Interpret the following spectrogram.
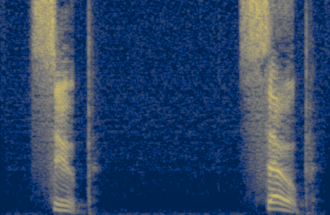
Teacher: >> In soup, your lips stay rounded the whole time. >> In soap, your jaw drops slightly, then your lips round at the end.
